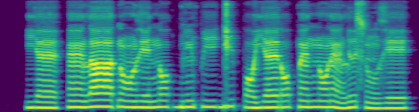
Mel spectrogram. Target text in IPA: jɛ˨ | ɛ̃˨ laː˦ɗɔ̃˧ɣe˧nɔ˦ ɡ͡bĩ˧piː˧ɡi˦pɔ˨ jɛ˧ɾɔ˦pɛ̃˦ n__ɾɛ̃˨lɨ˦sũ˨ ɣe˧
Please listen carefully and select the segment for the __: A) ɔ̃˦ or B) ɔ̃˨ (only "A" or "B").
A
